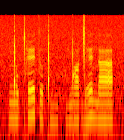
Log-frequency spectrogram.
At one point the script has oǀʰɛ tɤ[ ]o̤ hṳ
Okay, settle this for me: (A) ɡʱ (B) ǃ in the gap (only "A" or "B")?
B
